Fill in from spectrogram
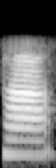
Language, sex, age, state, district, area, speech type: Gujarati, female, 18-30, Gujarat, Anand, rural, conversation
